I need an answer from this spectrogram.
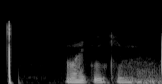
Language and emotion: Russian, neutral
